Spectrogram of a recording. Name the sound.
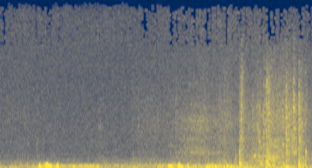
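pigeons cooing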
